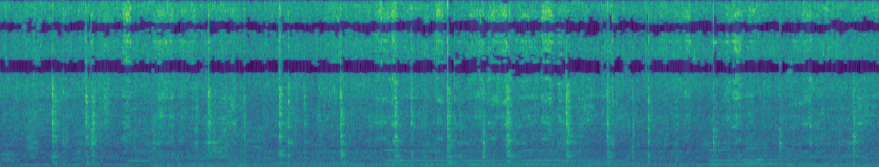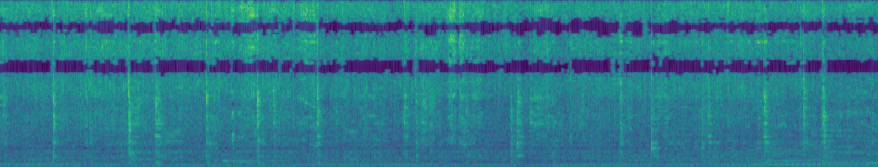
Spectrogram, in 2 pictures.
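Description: Shallots and garlic sizzling in hot oil in a stainless steel pot, while a metal spoon stirs and scrapes against the pot with frequent small clinks.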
